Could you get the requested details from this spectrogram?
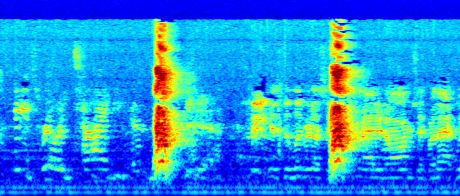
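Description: An umbrella cockatoo gives two loud, harsh, dog-like barks, with a person talking between them.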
